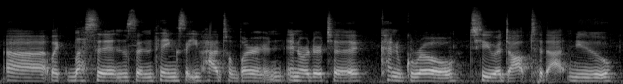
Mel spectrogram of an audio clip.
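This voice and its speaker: A woman's voice: on the low side, level tone, normal speed, slight background noise. Woman host asking interview questions. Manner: brief encouraging acknowledgments and questions. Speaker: podcast host. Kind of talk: casual interview.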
